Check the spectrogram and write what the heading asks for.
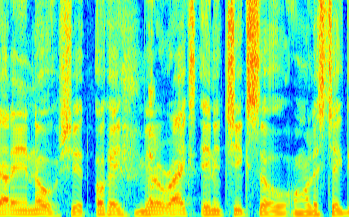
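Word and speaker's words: Mellow Rack: Comment prononcer nom amen. – On fit Melo, Melorax. – Oh, Melorax, OK, yeah.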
